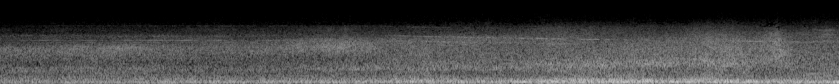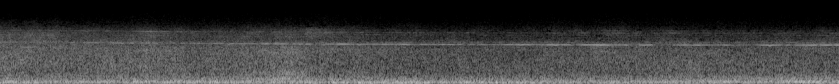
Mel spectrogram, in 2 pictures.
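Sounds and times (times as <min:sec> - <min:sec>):
airplane: 0:00.0 - 0:16.7.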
